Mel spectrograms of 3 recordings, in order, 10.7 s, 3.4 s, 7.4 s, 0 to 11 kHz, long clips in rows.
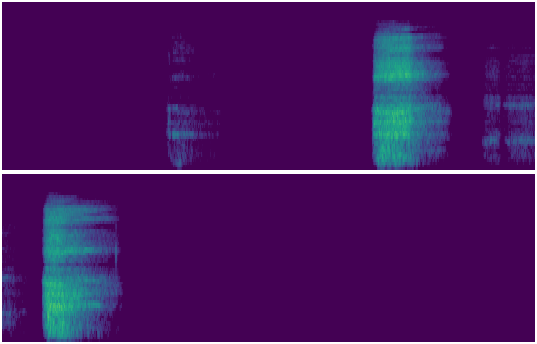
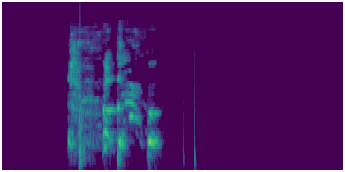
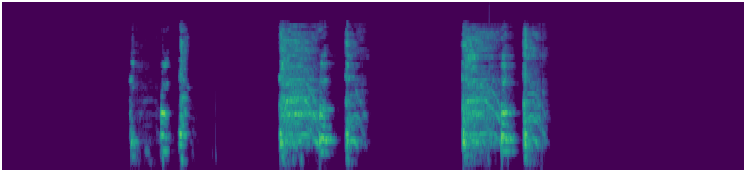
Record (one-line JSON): {"exhalation_length": "10.7 s", "exhalation_amplitude": 27168, "exhalation_signal_mean_std_ratio": 0.23, "cough_length": "3.4 s", "cough_amplitude": 24721, "cough_signal_mean_std_ratio": 0.32, "three_cough_length": "7.4 s", "three_cough_amplitude": 28530, "three_cough_signal_mean_std_ratio": 0.34, "survey_phase": "beta (2021-08-13 to 2022-03-07)", "age": "45-64", "gender": "Male", "wearing_mask": "No", "symptom_cough_any": true, "symptom_sore_throat": true, "symptom_fatigue": true, "symptom_other": true, "smoker_status": "Never smoked", "respiratory_condition_asthma": false, "respiratory_condition_other": false, "recruitment_source": "Test and Trace", "submission_delay": "1 day", "covid_test_result": "Positive", "covid_test_method": "RT-qPCR", "covid_ct_value": 23.6, "covid_ct_gene": "N gene"}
